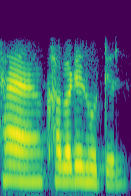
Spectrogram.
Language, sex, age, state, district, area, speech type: Bengali, female, 18-30, West Bengal, Nadia, rural, conversation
